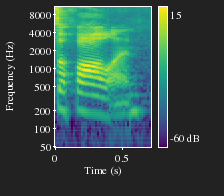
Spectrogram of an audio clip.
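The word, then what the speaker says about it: s'Ffalenn: In the audiobook, it's pronounced Cephalin.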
